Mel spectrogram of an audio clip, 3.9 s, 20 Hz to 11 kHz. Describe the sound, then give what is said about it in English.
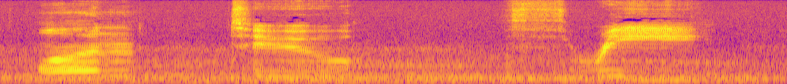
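Four tour buses rumble past, the last one towing a trailer, in a steady, heavy low engine drone, with a few brief higher whining, voice-like tones rising over the traffic noise. “1, 2, 3, 4 buses, and this last bus is towing a trailer.”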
